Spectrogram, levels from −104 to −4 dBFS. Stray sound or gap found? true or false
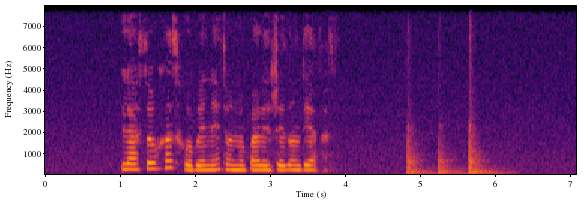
true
